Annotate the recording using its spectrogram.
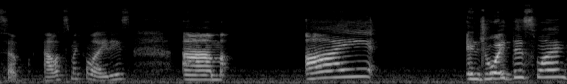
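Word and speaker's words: Michaelides: the silent patient and i had no idea how to say the last time and it's michael ladies so alex micheladies um i enjoyed this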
